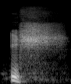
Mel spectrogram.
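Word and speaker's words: ich: প্রথমটি হচ্ছে SH বা তালব্য শয়ের মতো, যেমন ই সেহা, ইস, ইস, যার অর্থ আমি।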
